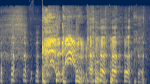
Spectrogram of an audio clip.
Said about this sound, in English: As I'm coughing here.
